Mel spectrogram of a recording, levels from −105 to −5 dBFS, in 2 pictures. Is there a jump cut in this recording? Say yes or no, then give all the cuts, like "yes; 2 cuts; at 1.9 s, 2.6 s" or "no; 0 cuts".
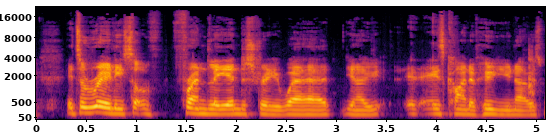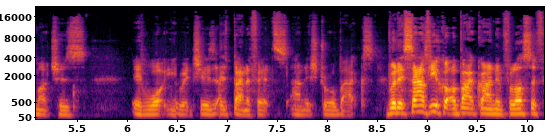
yes; 6 cuts; at 1.3 s, 6.1 s, 6.5 s, 6.9 s, 8.6 s, 9.0 s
